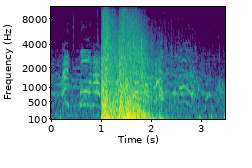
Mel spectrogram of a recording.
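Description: An explosion booms loudly and fades.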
